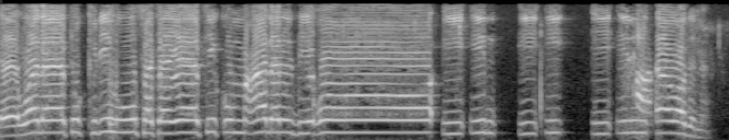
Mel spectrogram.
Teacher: خدي بالك في همزتين ورا بعض مكسورتين، أنا أحققهم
